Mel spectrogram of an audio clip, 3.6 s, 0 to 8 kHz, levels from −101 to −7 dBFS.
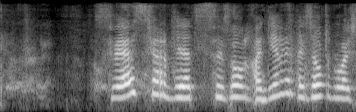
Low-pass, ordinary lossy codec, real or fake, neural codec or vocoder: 7.2 kHz; AAC, 32 kbps; fake; codec, 24 kHz, 1.5 kbps, HILCodec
